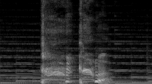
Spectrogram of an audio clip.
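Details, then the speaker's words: Two harsh, loose cough bursts from an adult over steady game music; the adult says they feel better but still have congestion: cough. "I'm feeling like better, but again, it's still, as you can hear by my coughing."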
